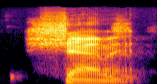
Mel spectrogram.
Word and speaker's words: Shamet: How do you say his Shamet?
